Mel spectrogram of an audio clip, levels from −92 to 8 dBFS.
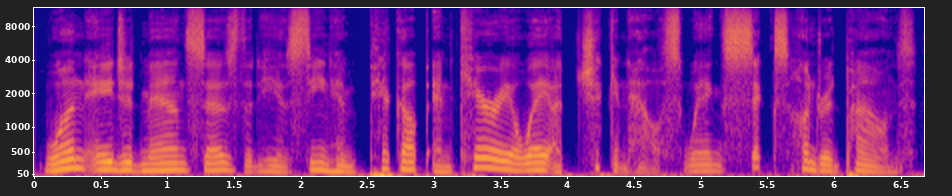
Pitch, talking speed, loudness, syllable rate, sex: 125 Hz, 190 wpm, -21 LUFS, 4.6 syllables/s, male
